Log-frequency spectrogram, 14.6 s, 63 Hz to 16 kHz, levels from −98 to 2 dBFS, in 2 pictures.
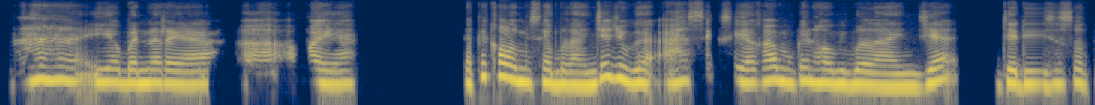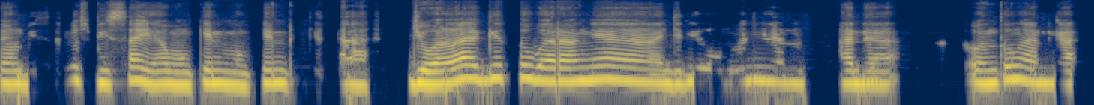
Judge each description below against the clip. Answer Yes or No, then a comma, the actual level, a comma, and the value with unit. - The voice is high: Yes, high, 200 Hz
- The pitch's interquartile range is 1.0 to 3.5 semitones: Yes, average, 2.8 semitones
